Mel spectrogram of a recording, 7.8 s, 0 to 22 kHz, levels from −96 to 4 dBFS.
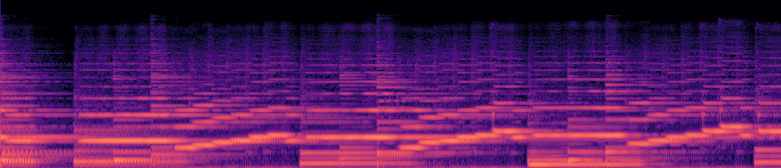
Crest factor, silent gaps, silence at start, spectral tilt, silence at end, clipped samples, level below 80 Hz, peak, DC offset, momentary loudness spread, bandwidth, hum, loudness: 12 dB; none; 0 s; -7 dB/octave; 0 s; under 0.1%; -56 dBFS; -14 dBFS; 0.2%; 4 LU; 12.5 kHz; none; -27 LUFS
